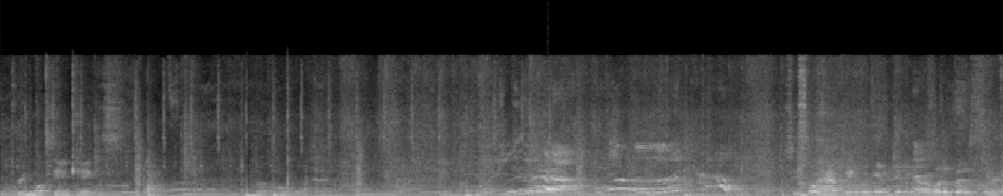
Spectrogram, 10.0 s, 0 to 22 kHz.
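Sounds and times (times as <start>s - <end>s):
toddler squealing and babbling: 4.8s - 7.7s.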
